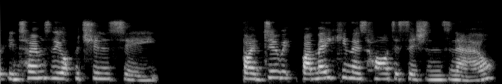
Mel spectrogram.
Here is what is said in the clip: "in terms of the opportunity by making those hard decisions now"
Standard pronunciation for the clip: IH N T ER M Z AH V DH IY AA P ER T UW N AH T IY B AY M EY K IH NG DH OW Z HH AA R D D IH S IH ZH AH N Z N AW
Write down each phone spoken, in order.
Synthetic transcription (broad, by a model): IH N T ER M Z AH V DH IY AA P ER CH UW N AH T IY B AY M EY K IH NG DH OW Z HH AA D D IH S IH ZH AH N Z N AW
